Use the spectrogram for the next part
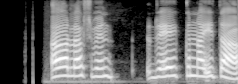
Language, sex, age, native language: Icelandic, female, 12, Icelandic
